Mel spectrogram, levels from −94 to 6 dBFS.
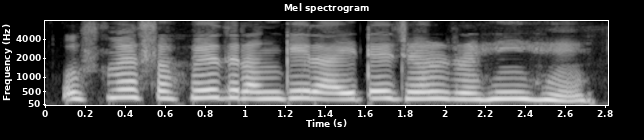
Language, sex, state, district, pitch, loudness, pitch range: Hindi, female, Madhya Pradesh, Bhopal, 245 Hz, -12 LUFS, 230-260 Hz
